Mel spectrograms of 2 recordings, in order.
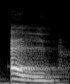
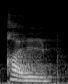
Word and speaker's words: قلب: But we don't pronounce it as qalb in Lebanese Arabic. We will pronounce it as alb, and that's the case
